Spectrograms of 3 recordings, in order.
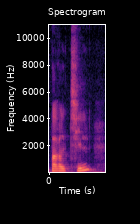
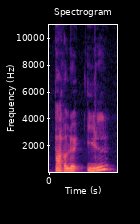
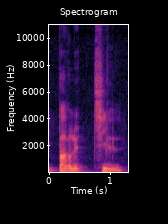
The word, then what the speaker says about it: parle-t-il: Et ici, donc, le T est pour la prononciation, donc parle-t-il, parce que parle finit avec une voyelle et il commence avec une voyelle aussi. Donc, on ne dit pas parle-il, on dit parle-t-il.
